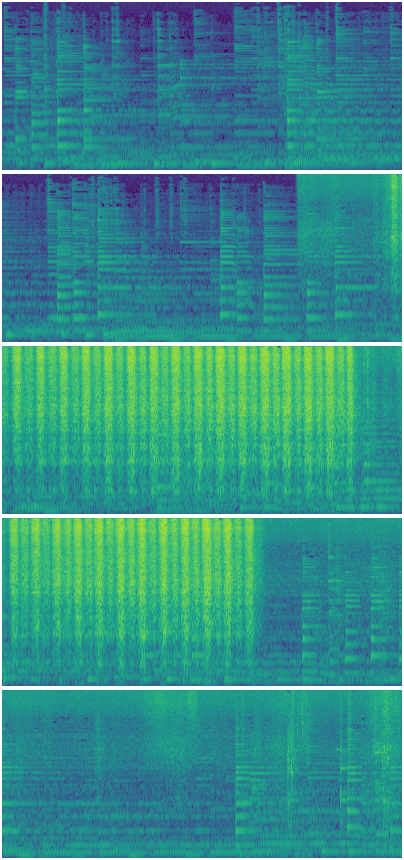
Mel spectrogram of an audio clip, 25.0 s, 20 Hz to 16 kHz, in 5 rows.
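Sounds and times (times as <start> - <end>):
soft acoustic guitar music: 0.0 - 25.0
grater rasping: 9.7 - 18.3, 24.6 - 25.0.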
